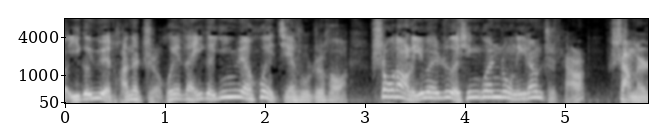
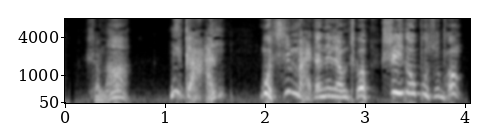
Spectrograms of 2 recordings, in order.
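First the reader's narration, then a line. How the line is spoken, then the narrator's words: Loud shouting. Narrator (Chinese): 大声冲着太太喊道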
